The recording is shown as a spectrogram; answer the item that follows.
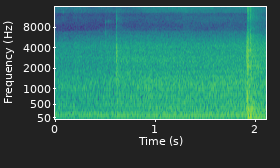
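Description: A 6.7-liter Cummins diesel idling steadily, slowly getting a little louder, with one sharp thump just before the end.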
